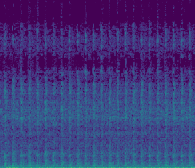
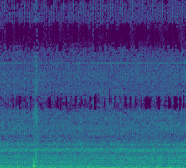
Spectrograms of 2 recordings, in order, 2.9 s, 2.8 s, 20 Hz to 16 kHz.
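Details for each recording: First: 2012 Chevy Malibu with cylinder 2 misfire code, cranking in clear-flood mode before a relative compression test: steady three-second crank with evenly spaced compression pulses, no cylinder lagging; even cadence. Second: 2012 Chevy Malibu idling after new cylinder 2 spark plug fitted; misfire had been flagged on cylinder 2, and the transmission is also slipping. Fairly steady low idle with one faint stumble; maybe slightly smoother, still a hint of roughness, misfire not clearly gone.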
